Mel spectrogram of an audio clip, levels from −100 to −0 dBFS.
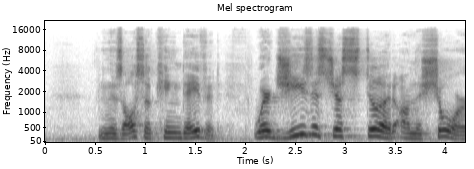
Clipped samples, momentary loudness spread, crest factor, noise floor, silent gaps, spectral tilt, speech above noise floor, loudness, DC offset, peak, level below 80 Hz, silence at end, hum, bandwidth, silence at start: under 0.1%; 8 LU; 16 dB; -61 dBFS; none; -4 dB/octave; 32 dB; -29 LUFS; under 0.1%; -14 dBFS; -70 dBFS; 0 s; none; 17 kHz; 0.55 s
